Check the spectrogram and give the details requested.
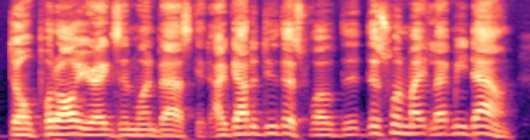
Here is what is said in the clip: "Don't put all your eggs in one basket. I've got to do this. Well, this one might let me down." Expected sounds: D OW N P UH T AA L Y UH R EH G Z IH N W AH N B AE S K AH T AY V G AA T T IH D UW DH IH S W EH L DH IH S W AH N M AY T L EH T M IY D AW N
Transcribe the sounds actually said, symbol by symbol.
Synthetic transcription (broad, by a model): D OW N P UH T AA L Y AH R EH G Z IH N W AH N B AE S K AH T AY V G AA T T IH D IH DH IH S W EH L DH IH S W AH N M AY T L EH T M IY D AW N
